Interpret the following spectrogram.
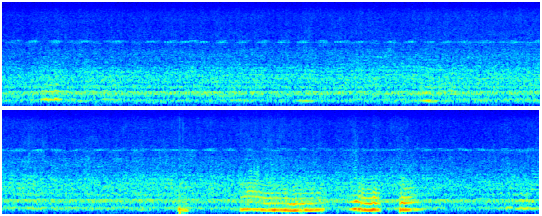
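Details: A continuous hum of buzzing bees, with several loud close passes near the end as individual bees fly right by with deeper rising drones.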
